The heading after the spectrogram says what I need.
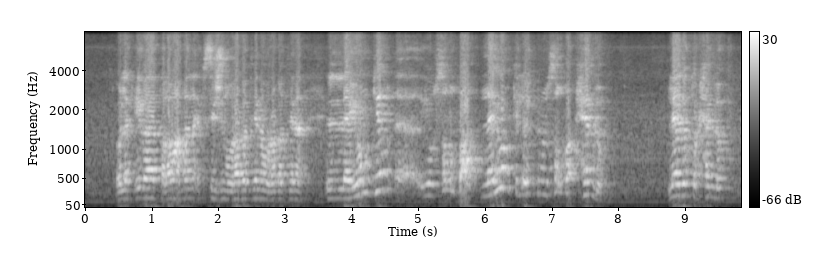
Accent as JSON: {"language": "Arabic", "country": "Egypt", "said": "امال احنا بنعمل ايه عندنا في مصر؟"}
